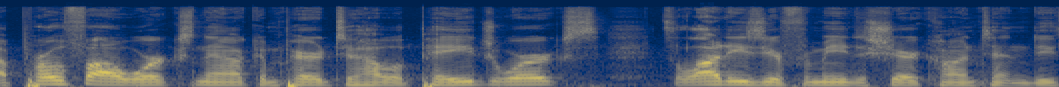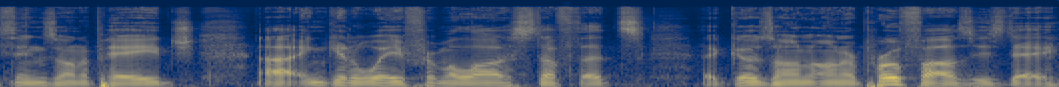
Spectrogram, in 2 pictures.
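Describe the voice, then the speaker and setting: In an ordinary speaking voice, a man of medium pitch talks at a moderate pace with ordinary pitch variation and big swings in loudness, the sound dry and close with no echo on a very clean recording with a silent background. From Pittsburgh then Texas (Dallas area). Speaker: coffee catering business owner, live streamer. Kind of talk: casual live stream chat. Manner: conversational, many fillers.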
